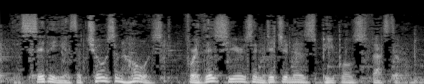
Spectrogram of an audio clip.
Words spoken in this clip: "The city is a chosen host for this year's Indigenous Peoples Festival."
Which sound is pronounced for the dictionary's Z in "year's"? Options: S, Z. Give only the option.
Z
